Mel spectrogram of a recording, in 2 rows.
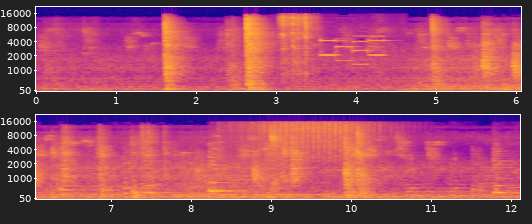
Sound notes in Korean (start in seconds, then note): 2.6 문 닫히는 소리; 3.0 문 잠기는 소리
